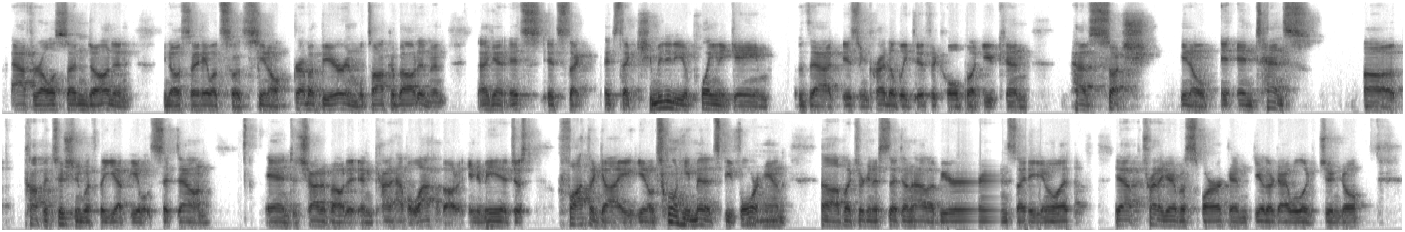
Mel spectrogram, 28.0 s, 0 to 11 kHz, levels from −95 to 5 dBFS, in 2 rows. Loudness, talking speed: -21 LUFS, 245 wpm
